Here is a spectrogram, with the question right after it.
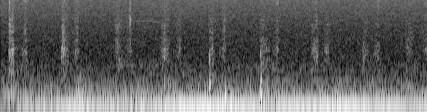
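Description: A bristle brush dabs and rubs magenta paint onto a small canvas panel, making quiet, irregular scratchy strokes and soft taps. A steady low hum runs underneath throughout.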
